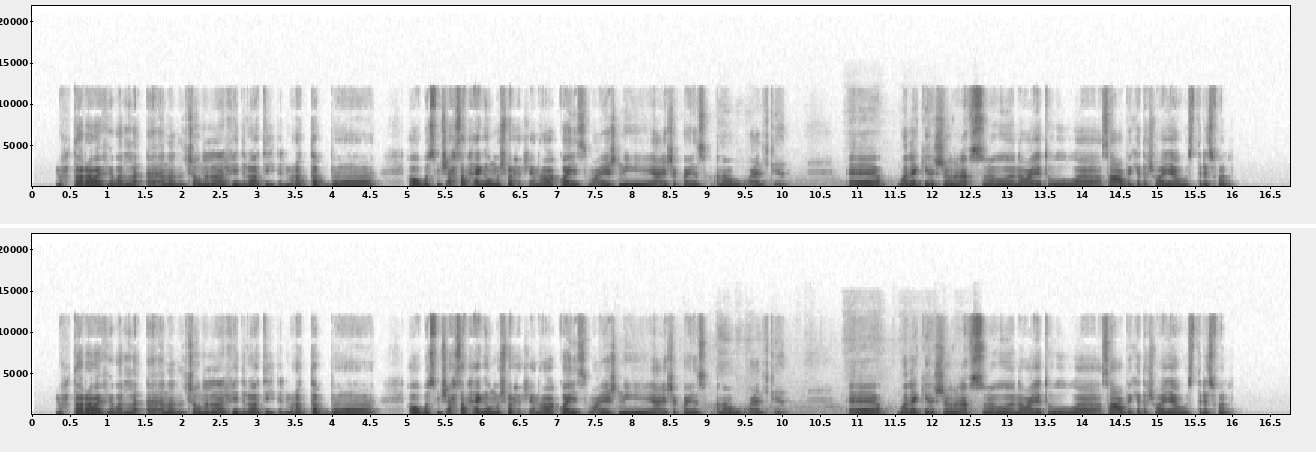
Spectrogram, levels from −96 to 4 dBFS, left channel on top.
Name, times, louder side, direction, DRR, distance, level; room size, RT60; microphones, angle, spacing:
voice 1, 0.3-10.1 10.4-10.6 10.8-16.0, equal, 5° right, 0.4 m, -29 dB
sound 1, 7.5-12.7, right 2 dB, 45° right, 0.8 m, -53 dB
12.5 x 5.9 x 2.5 m
head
